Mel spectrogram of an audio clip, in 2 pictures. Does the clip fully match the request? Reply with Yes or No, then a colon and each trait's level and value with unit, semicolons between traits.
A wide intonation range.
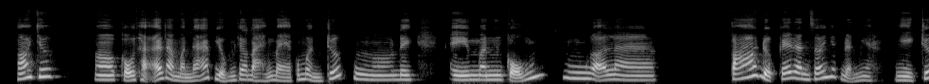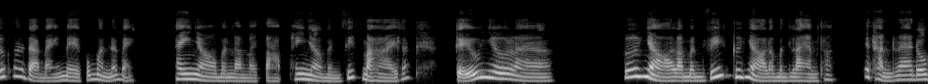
Yes: wide, 7.1 semitones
